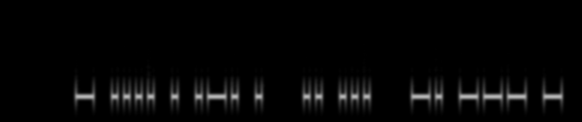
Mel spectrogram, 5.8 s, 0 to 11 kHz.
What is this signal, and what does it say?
Morse code, heard as a keyed tone, about 20 wpm, 700 Hz. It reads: THERE IS NOT
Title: Sentences from Top 1000 Words - Review Part 4 - 20wpm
